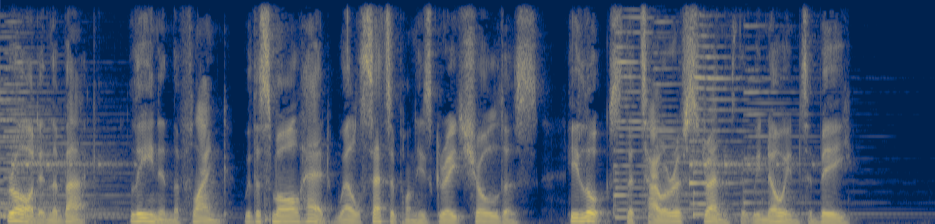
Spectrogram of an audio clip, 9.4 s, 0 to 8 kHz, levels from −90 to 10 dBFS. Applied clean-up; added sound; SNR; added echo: none; Plucked string instrument; 15 dB; none.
